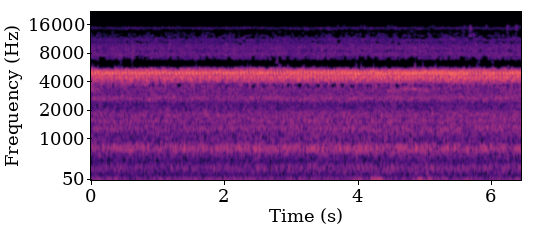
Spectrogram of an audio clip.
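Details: Crickets in the home vivarium of a bearded dragon named Diego give an unbroken, high-pitched pulsed chirring, rapid and regular throughout, over a faint bed of natural habitat sounds.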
